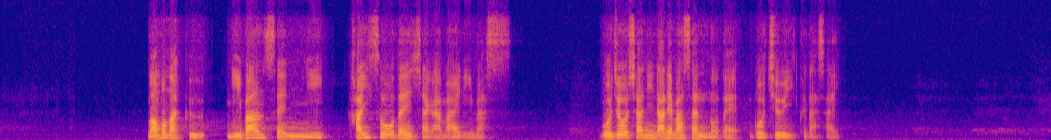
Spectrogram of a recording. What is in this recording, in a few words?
not in service, station, tokyo metro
